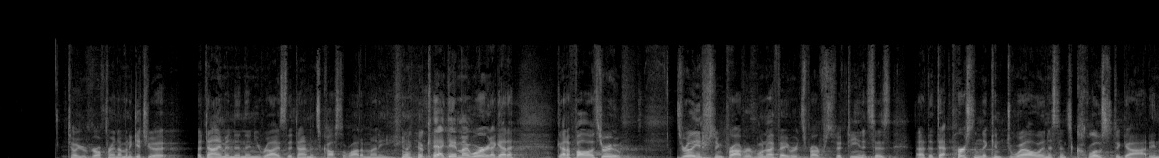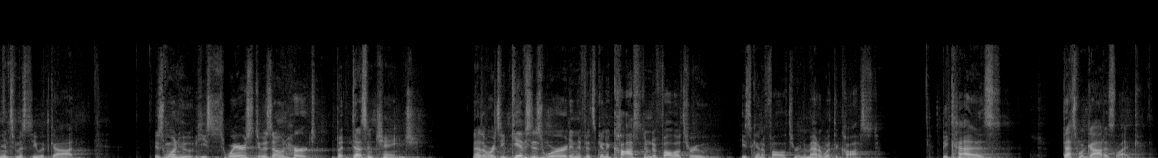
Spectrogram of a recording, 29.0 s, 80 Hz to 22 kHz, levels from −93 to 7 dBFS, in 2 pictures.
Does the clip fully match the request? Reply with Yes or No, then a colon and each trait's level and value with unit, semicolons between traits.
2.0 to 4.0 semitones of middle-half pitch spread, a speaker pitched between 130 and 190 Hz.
No: average, 4.4 semitones; low, 135 Hz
